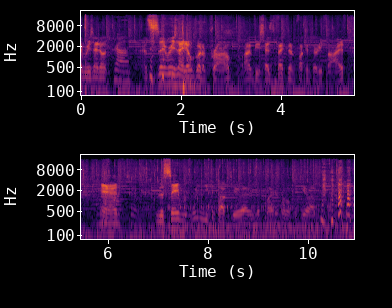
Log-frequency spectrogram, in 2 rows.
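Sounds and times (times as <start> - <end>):
speech: 0.0 - 10.9
laughter: 1.2 - 2.5, 8.0 - 10.9
woman pouring wine into a glass: 5.4 - 10.6.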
